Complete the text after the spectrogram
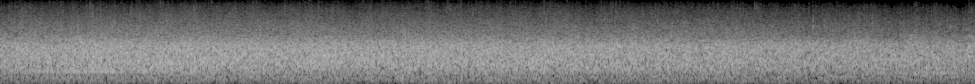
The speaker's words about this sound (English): Let's have a round of applause for sponsors.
